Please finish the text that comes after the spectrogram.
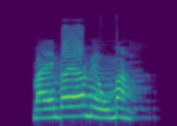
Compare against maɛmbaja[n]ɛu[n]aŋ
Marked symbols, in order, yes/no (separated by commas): no, no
